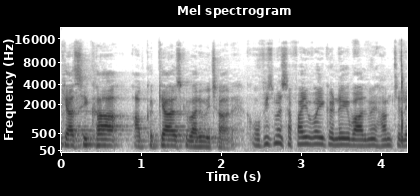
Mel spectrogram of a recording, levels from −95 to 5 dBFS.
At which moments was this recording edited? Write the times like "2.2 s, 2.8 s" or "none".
2.2 s

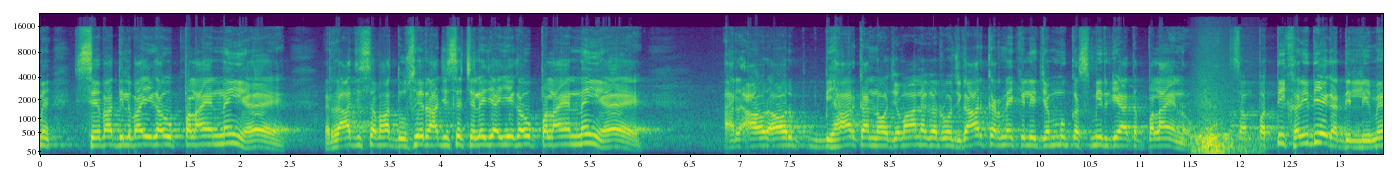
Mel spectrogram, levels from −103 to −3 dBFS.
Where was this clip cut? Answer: 11.9 s

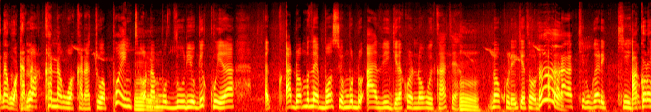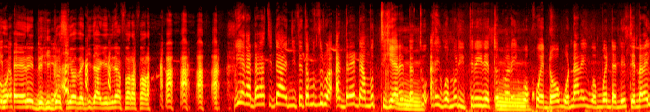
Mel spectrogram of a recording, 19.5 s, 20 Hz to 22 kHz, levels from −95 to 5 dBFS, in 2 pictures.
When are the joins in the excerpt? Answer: 13.3 s

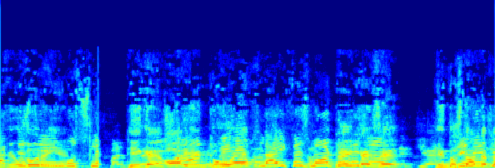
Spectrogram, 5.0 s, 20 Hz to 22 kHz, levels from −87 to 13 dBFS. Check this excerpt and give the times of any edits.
1.1 s

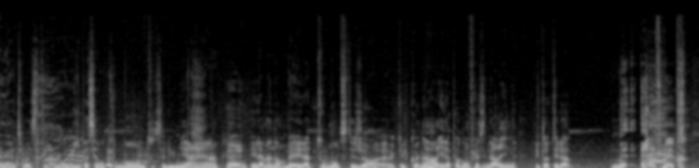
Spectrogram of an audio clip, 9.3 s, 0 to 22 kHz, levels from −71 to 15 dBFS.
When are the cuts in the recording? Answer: none

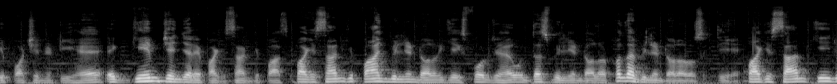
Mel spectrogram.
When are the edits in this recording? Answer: 1.0 s, 2.9 s, 7.4 s

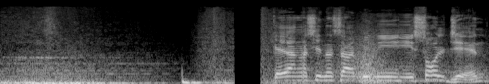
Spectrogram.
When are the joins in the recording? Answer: 2.5 s

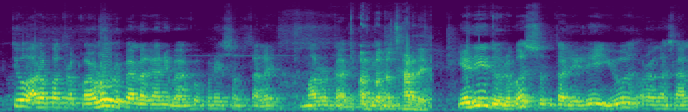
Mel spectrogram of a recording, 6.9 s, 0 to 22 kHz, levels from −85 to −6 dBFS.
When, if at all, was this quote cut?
4.4 s

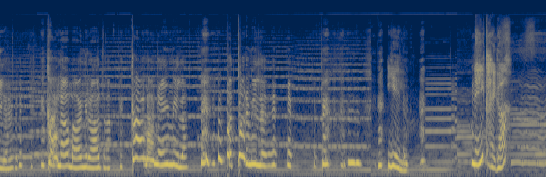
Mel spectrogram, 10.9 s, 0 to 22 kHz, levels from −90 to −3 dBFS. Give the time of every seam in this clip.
7.4 s, 9.0 s

